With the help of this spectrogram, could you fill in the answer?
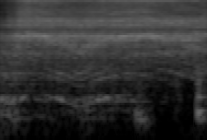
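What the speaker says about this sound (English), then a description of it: "the damn drill walks on the material" A power drill boring a hole for an eye bolt, a loud, steady high whine running continuously with slight shifts in pitch as the bit bites the material.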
